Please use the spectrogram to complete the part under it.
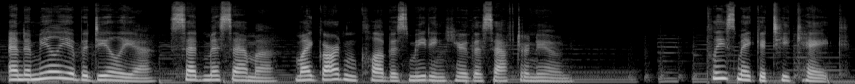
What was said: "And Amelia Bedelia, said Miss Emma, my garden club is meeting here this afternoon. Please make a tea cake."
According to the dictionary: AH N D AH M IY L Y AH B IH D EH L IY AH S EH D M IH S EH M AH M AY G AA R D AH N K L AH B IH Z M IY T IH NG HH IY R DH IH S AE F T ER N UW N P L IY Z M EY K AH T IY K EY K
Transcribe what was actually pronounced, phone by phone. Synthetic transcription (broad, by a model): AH N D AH M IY L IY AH B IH D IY L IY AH S EH D M IH S EH M AH M AY G AA R D N K L AH B IH Z M IY T IH NG HH IY R DH IH S AE F T ER N UW N P L IY Z M EY K AH T IY K EY K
